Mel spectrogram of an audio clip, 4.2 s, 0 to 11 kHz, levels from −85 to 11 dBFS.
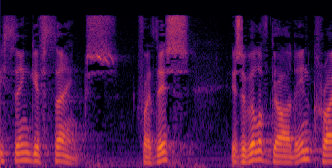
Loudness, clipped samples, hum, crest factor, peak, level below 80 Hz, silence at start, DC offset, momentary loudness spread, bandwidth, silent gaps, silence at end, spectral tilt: -26 LUFS; under 0.1%; 60 Hz at -55 dBFS; 18 dB; -8 dBFS; -54 dBFS; 0 s; under 0.1%; 13 LU; 8.4 kHz; none; 0 s; -4.5 dB/octave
